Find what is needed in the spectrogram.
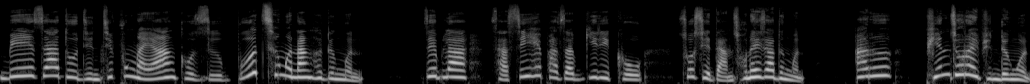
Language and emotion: Bodo, surprised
